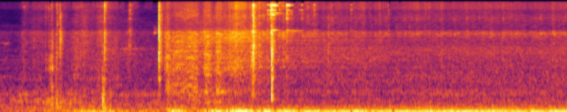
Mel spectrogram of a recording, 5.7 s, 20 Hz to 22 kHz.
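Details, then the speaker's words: BMW 325iX cold start, ambient about 74°F, engine block 67°F: few clicks, short crank, catches cleanly and settles into a smooth, even idle; healthy cold start. "Okay, here's the 325iX cold start video. Ambient temperatures around 74."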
